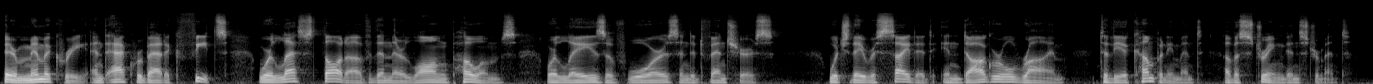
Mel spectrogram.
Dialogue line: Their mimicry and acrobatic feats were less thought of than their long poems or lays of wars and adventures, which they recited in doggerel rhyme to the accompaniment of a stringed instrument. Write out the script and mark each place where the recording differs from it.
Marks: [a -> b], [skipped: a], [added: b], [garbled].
Their mimicry and acrobatic feats were less thought of than their long poems or lays of wars and adventures, which they recited in doggerel rhyme to the accompaniment of a stringed instrument.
